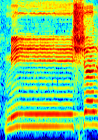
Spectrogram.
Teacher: dominan suaranya itu dari hidung bukan dari mulut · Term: Ikhfa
